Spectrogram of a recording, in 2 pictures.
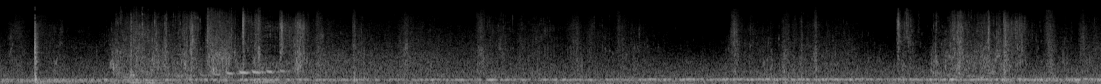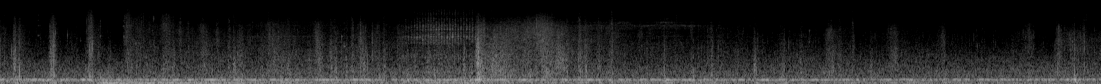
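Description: Footsteps rustle through dry grass.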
